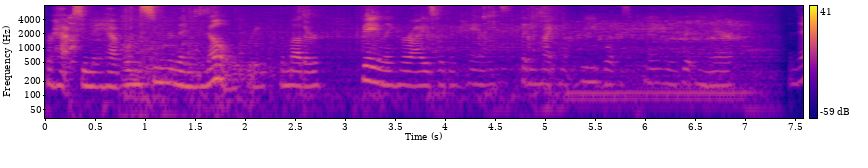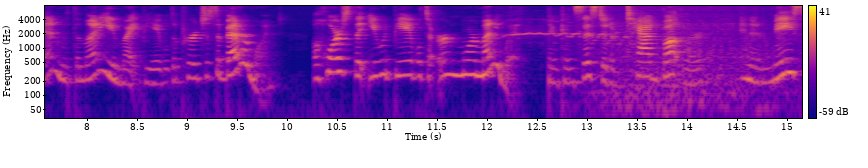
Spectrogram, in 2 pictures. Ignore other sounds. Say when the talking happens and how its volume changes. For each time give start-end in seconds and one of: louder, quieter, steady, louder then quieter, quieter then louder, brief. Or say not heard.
0.0-15.1 quieter then louder.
